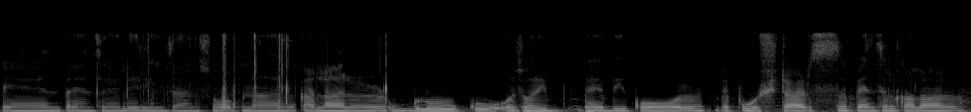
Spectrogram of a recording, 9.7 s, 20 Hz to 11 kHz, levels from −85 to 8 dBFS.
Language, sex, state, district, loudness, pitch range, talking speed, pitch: Hindi, female, Chhattisgarh, Kabirdham, -40 LUFS, 180-190 Hz, 85 wpm, 185 Hz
